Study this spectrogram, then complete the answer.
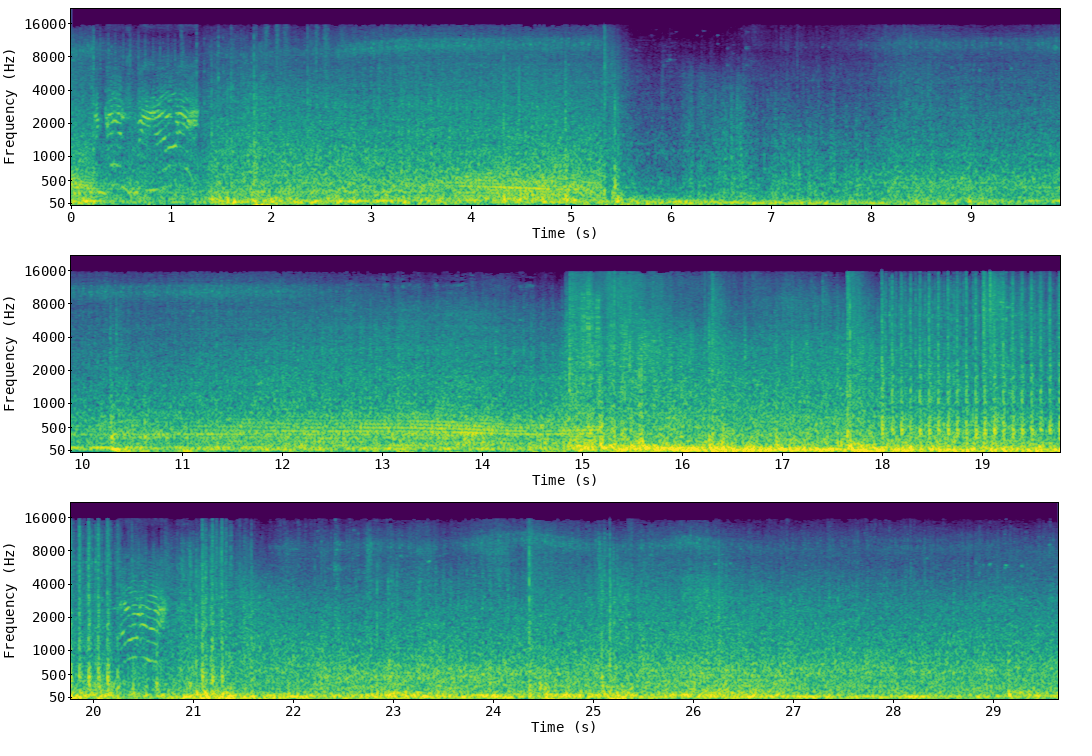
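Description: Tank tracks clank and squeak over the ground.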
